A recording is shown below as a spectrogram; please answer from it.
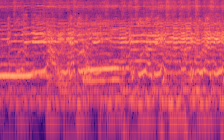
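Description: Live jaranan campursari music: a melody of long held high notes, one at the start and another about halfway through, over a steady repeating low drum and bass pattern.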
